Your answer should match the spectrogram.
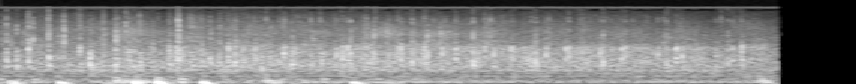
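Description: Faint, light applause, a scatter of separate claps, that cuts off suddenly into silence just before the end.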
